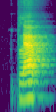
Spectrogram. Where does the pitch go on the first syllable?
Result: falling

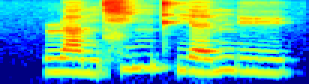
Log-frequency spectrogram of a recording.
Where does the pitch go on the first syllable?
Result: low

